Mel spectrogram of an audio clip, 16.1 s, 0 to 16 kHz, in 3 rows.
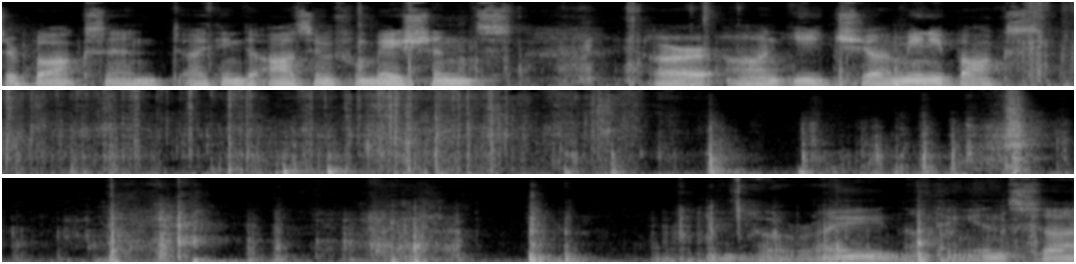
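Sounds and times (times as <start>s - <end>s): cardboard packaging tearing and rustling: 5.0s - 8.8s.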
